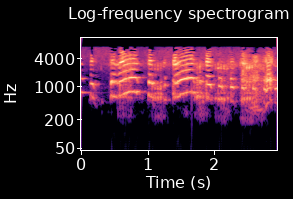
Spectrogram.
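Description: A pig oinks and squeals while a chicken clucks, both pulled from a magician's hat, the two animal noises overlapping in a quick run of loud bursts lasting a few seconds.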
